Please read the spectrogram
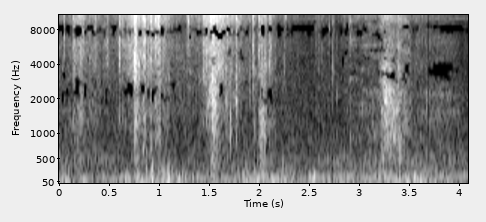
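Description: Split firewood chunks tossed from a pickup bed, knocking and clattering onto a wood pile several times, over low wind rumble on the microphone.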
